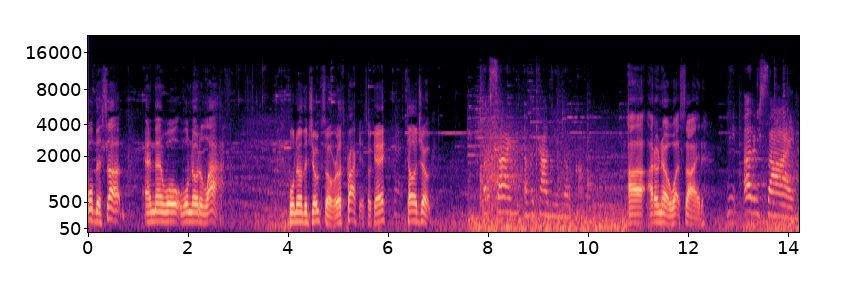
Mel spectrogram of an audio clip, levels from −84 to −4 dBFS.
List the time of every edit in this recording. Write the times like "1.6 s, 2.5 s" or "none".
7.6 s

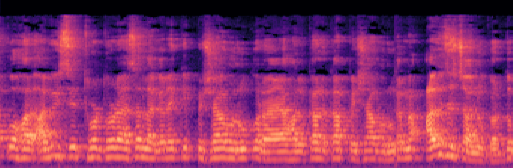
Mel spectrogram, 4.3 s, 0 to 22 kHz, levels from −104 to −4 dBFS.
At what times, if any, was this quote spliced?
3.3 s

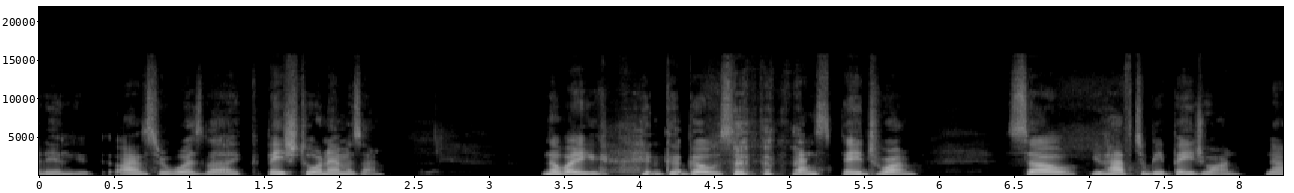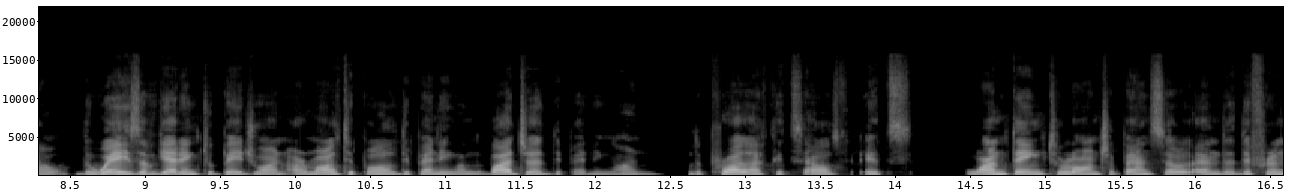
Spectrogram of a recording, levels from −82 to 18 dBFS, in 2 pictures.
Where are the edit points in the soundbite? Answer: none

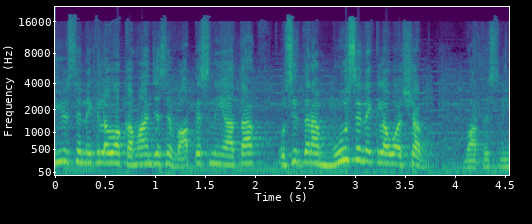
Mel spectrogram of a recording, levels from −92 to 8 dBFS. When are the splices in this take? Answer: none

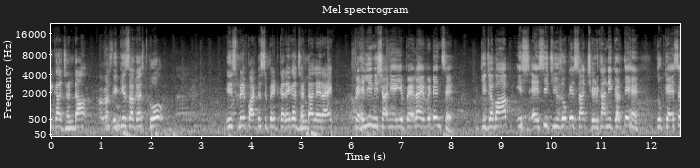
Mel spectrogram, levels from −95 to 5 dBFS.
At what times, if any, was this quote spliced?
5.6 s

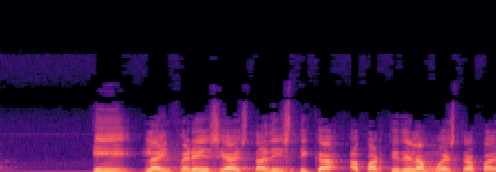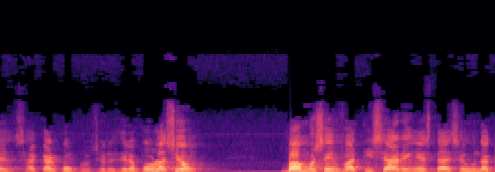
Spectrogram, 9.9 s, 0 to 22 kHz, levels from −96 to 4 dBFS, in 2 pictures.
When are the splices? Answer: none

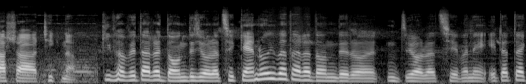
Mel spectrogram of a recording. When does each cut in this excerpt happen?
0.9 s

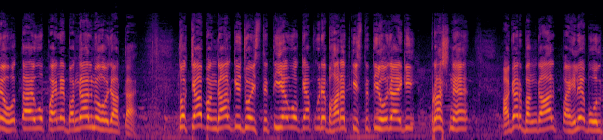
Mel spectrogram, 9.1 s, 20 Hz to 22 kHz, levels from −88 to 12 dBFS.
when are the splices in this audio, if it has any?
none

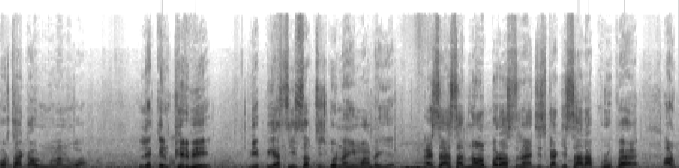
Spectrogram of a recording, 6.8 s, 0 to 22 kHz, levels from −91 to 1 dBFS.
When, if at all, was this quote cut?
4.0 s

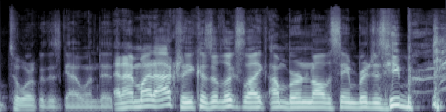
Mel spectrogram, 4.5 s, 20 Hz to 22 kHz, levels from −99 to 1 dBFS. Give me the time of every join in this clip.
1.0 s

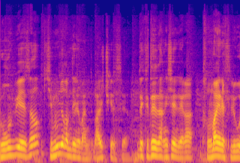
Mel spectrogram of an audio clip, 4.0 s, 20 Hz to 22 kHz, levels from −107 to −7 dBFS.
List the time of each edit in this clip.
2.2 s

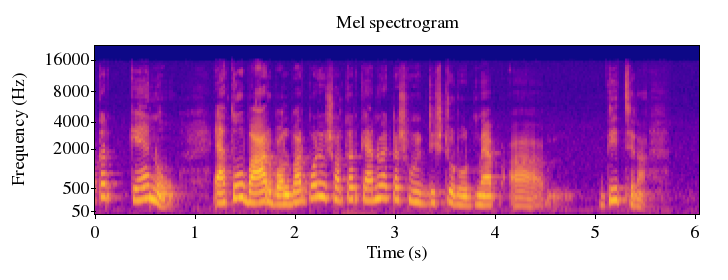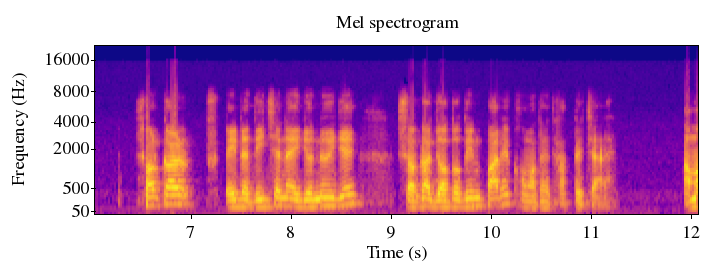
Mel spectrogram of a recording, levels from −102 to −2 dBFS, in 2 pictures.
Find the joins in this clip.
5.6 s

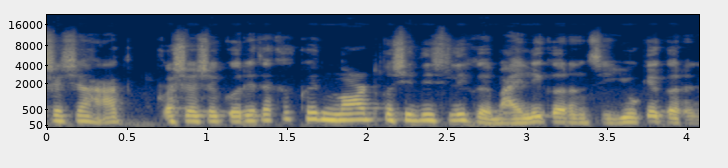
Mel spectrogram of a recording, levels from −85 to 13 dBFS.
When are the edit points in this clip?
none

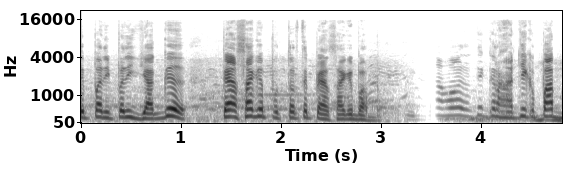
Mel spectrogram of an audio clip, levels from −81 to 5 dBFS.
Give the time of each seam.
3.5 s

